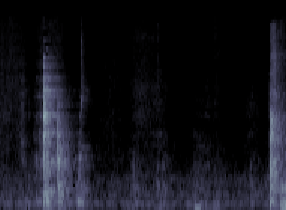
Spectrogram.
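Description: Carrots being roughly chopped with a knife on a kitchen board for a ginger, pineapple and mint juice, giving a few loud, separate thuds and clatters with quiet pauses between them, close and clear with no talking.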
